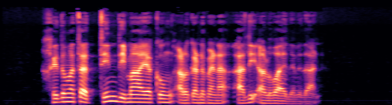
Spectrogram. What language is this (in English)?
Divehi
